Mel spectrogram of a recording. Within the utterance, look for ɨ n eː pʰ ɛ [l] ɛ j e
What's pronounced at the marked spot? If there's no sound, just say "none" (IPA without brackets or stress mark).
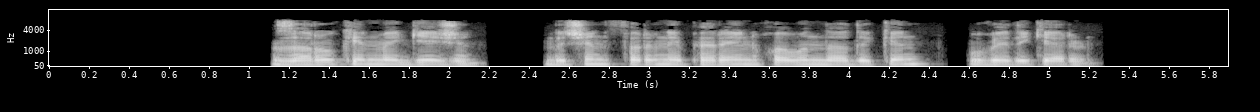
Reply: ɾ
